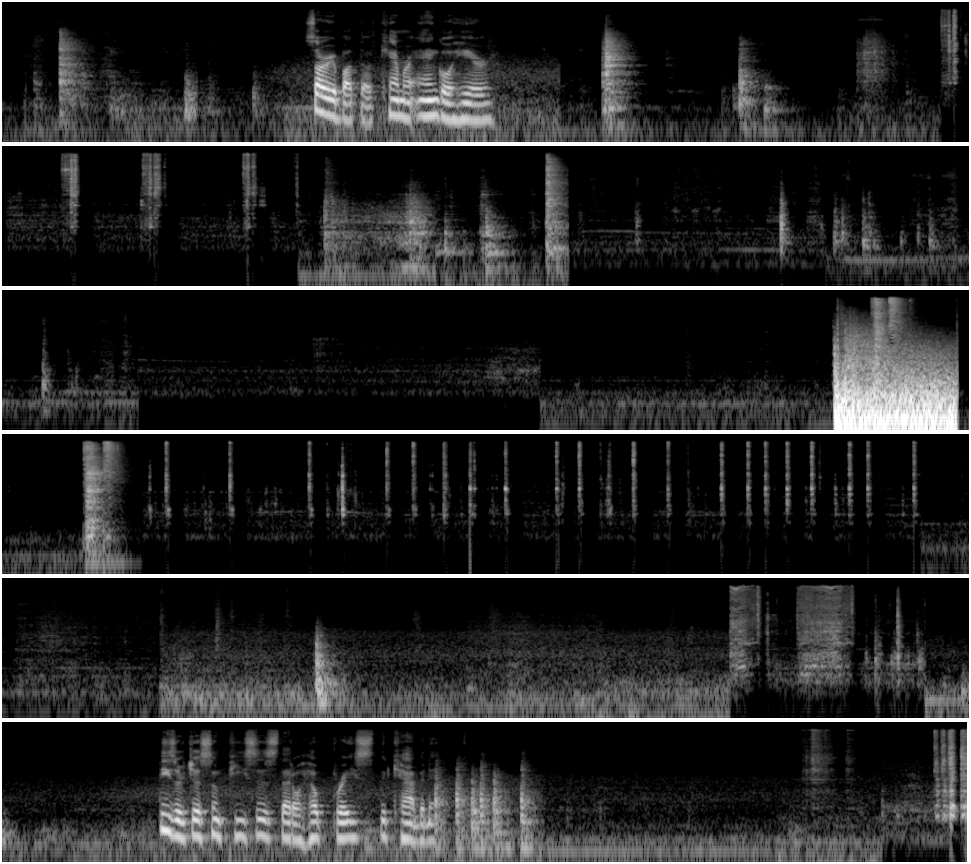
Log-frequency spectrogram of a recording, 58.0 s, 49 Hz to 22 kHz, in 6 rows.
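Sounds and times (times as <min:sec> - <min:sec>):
loud noisy burst: 0:27.7 - 0:28.9
wood panels knocking: 0:52.7 - 0:53.8.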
